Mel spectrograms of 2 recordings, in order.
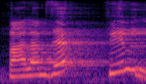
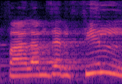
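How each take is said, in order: The two takes are said the same way.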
